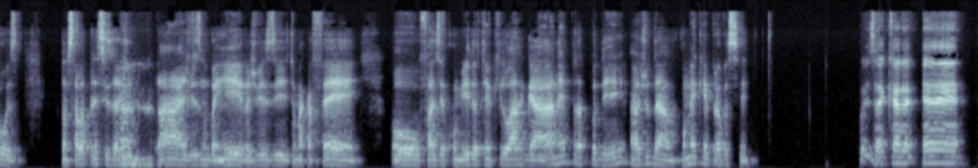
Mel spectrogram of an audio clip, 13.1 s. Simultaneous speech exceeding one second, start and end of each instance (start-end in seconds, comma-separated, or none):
none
